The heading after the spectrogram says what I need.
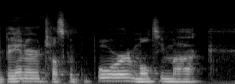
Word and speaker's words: Multimach: Tusk of the boar multimach multimach is how you pronounce it nightfalls wild style and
